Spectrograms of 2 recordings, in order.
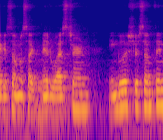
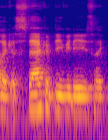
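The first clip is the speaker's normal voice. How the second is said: ordinary talk, nothing marked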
